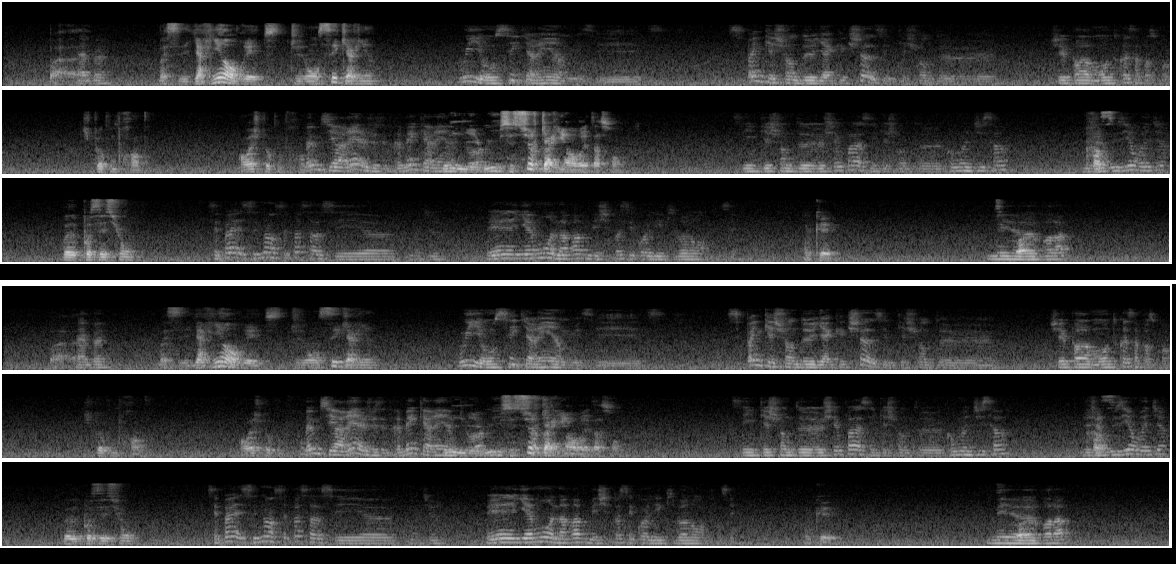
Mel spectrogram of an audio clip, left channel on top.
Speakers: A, on the left; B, on the right.
A: bah
B: Ah ben.
A: bah c'est y a rien en vrai. Tu- tu- on sait qu'il y a rien.
B: Oui, on sait qu'il y a rien, mais c'est, c'est pas une question de, il y a quelque chose, c'est une question de, je sais pas, moi, en tout cas, ça passe pas.
A: Je peux comprendre. En vrai, je peux comprendre.
B: Même s'il y a rien, je sais très bien qu'il y a rien,
A: Oui,
B: tu vois,
A: oui,
B: mais
A: c'est sûr
B: ça
A: Carrie
B: passe pas.
A: en vrai, de toute façon.
B: C'est une question de, je sais pas, c'est une question de, comment on dit ça?
A: Principe
B: De jalousie, on va dire.
A: Bah, de possession.
B: C'est pas, c'est, non, c'est pas ça, c'est, euh, comment dire? Il y, a il y a un mot en arabe, mais je sais pas c'est quoi l'équivalent en français.
A: Ok.
B: Mais
A: C'est quoi?
B: euh, voilà.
